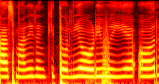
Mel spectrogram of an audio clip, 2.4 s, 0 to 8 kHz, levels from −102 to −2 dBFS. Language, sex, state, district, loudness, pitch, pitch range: Hindi, female, Uttar Pradesh, Hamirpur, -20 LUFS, 275 Hz, 265-275 Hz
